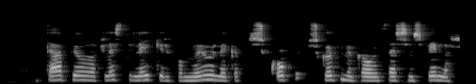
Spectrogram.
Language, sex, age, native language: Icelandic, female, 50-59, Icelandic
